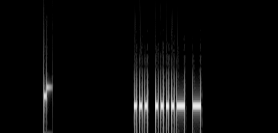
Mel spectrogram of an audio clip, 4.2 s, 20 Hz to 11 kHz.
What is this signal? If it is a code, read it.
Morse code, heard as a keyed tone, about 30 wpm, 700 Hz. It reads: S4T
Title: Three Challenging Letter-Number Combinations 30wpm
